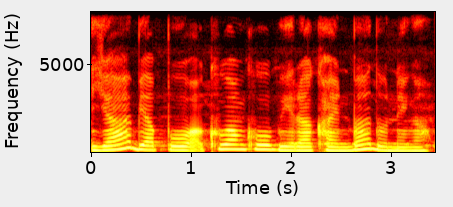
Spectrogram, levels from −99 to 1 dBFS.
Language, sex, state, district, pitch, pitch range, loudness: Garo, female, Meghalaya, West Garo Hills, 220 Hz, 200-255 Hz, -14 LUFS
